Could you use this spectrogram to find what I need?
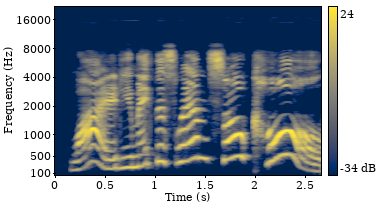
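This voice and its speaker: A woman puts on a squeaky character voice at an extremely high pitch. It has very wide pitch swings and a fairly slow pace. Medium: read story. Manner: confident.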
